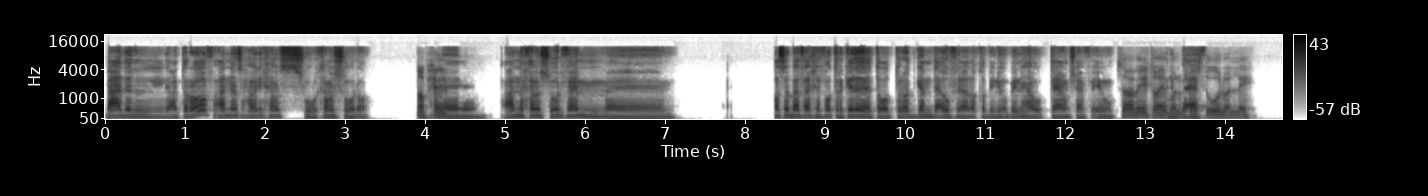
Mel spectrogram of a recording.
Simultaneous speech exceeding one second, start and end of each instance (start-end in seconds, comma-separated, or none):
none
